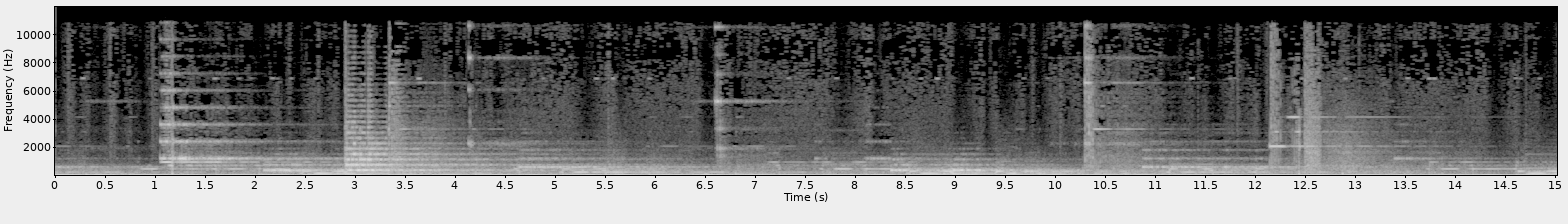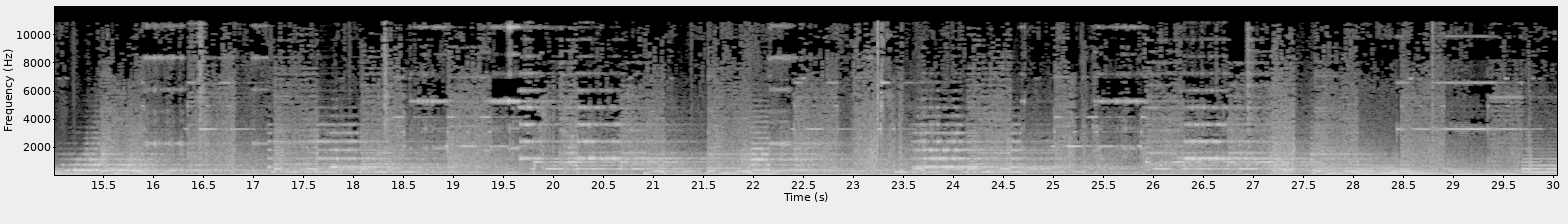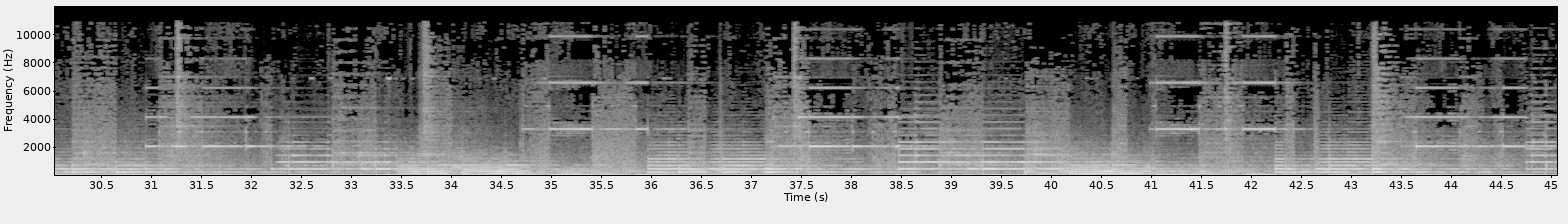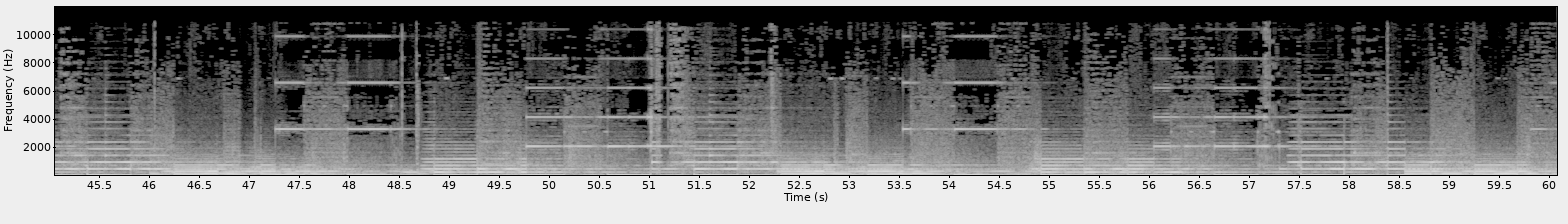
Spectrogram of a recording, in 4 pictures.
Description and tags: Cloudlab-200t-V1.2 for Reaktor-6 is a software emulation of the Buchla-200-and-200e-modular-system.
6, Runs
